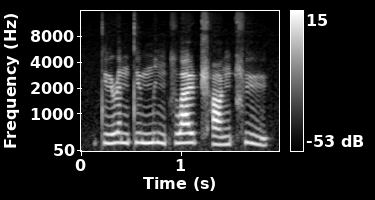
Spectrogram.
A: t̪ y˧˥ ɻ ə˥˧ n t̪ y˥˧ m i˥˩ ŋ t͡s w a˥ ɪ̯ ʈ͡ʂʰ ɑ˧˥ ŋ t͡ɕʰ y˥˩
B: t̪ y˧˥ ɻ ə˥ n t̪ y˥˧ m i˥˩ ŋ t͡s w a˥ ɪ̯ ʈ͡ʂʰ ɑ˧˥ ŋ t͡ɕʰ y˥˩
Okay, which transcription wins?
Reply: A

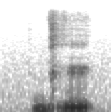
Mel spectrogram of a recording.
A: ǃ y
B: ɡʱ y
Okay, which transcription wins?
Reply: B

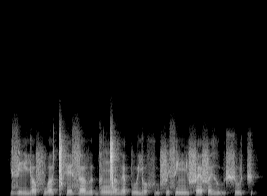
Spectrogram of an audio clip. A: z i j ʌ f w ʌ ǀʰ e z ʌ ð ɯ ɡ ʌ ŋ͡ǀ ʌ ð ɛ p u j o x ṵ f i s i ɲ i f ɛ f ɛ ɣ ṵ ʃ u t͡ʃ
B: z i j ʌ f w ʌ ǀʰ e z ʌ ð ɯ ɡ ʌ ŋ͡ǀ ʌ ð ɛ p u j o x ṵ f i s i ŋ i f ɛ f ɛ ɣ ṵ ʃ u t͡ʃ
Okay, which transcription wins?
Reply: A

